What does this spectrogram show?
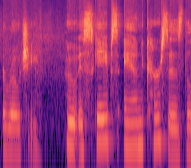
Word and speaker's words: Orochi: Nagi's legend and frees Orachi. I think that's supposed to be pronounced Orochi, who escapes and curses the lands, sapping the life from Nepon.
